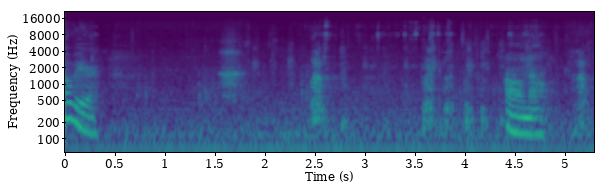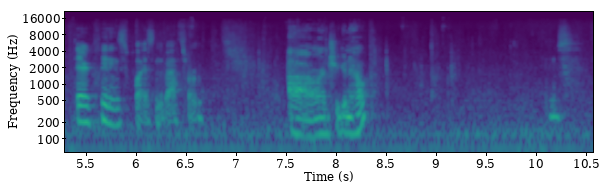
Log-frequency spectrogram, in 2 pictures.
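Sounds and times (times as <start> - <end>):
speech: 0.0 - 0.4, 4.4 - 8.5, 10.1 - 10.5
dog panting in a hospital: 1.5 - 5.7.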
